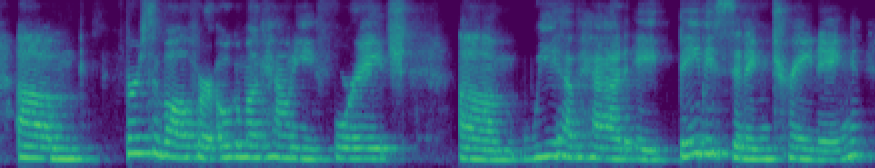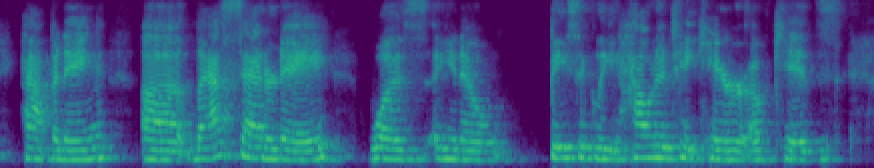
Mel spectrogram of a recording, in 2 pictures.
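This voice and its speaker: Speaking at a fairly slow pace, a woman keeps a medium pitch with ordinary pitch variation. Her loudness stays very even, and audible room echo is present. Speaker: extension district director. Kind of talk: meeting report. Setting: county board meeting.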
